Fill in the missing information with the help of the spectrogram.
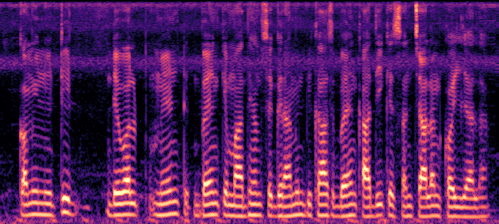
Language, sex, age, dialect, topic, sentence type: Bhojpuri, male, 18-24, Southern / Standard, banking, statement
